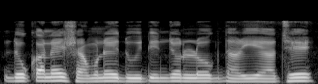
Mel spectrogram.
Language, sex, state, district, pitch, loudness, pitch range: Bengali, male, West Bengal, Cooch Behar, 150 Hz, -14 LUFS, 145-160 Hz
